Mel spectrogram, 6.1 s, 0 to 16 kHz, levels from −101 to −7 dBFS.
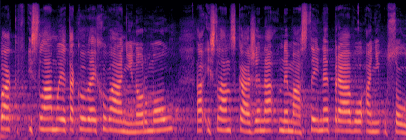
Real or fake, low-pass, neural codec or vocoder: real; 14.4 kHz; none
